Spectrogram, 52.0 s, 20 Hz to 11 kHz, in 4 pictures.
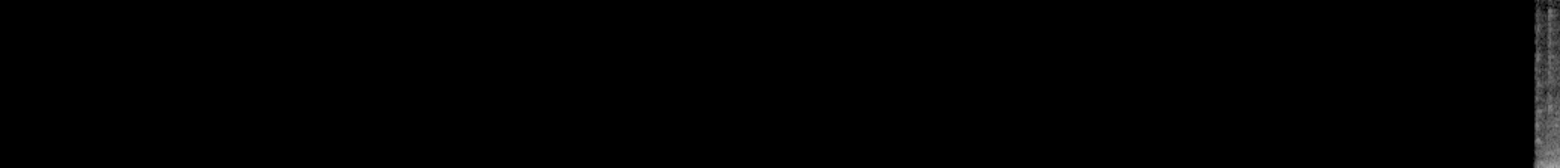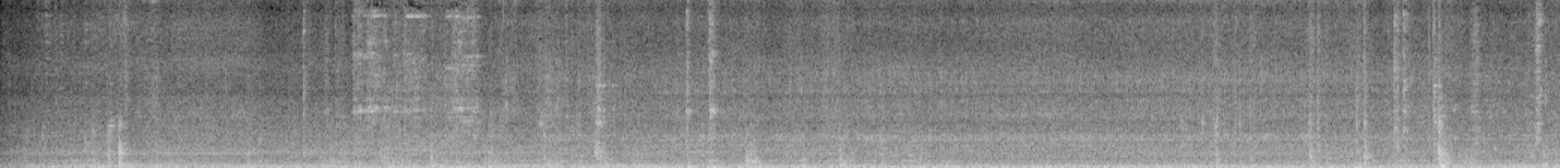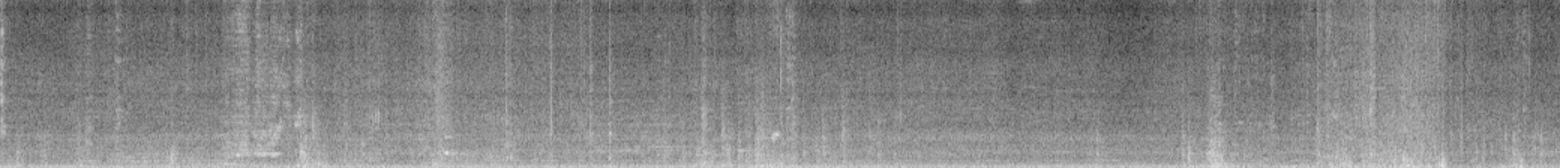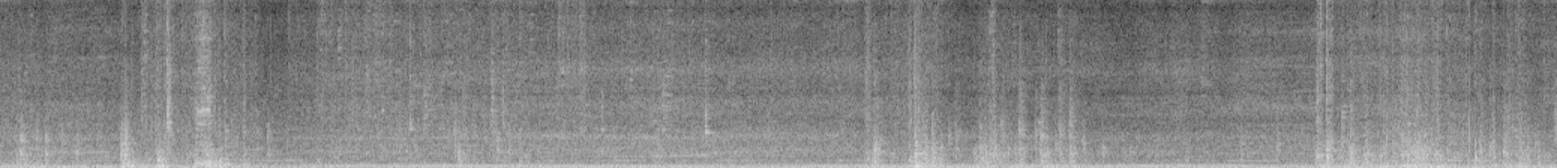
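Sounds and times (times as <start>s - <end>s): power unit engine drone: 13.0s - 51.9s.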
